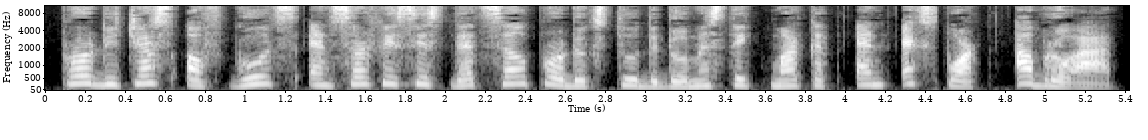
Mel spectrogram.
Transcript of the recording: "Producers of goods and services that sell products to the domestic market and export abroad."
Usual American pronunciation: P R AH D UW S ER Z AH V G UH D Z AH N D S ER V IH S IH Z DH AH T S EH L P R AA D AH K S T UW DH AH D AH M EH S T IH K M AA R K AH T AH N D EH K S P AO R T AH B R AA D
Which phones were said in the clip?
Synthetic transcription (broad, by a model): P R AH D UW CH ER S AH F G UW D S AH N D S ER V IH S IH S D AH T S EH L P R AA D AH K S T UW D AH D AH M EH S T IH K M AA R K AH T AH N D EH K S P AO R T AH B R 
